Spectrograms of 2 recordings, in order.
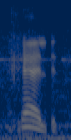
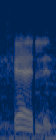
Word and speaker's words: Khalid: Actually, my name, my real name, it is Khalid. Khalid. Yeah. Okay, so that's how we pronounce it.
